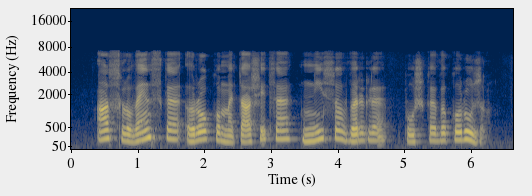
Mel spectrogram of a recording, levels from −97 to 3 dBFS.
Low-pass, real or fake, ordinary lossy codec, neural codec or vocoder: 7.2 kHz; real; MP3, 64 kbps; none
